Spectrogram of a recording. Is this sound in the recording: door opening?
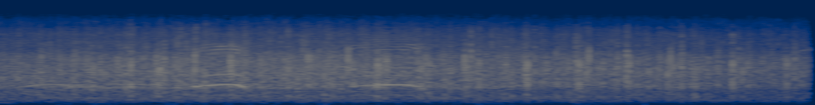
no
